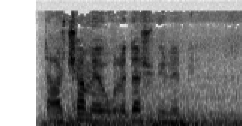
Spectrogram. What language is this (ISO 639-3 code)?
kat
